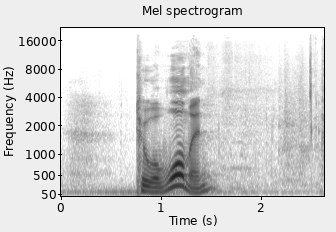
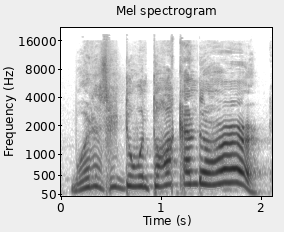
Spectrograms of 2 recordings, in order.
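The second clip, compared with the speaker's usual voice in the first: shocked disciples; 10 semitones higher than usual. Retold or imitated. Disciples' shocked question voiced.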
